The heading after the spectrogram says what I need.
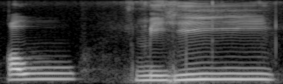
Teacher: कौमिही, कौफ को पुर करना है। कौमिही, ही को आप खींचेंगे क्योंकि खड़ी ज़ेर की वजह से।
